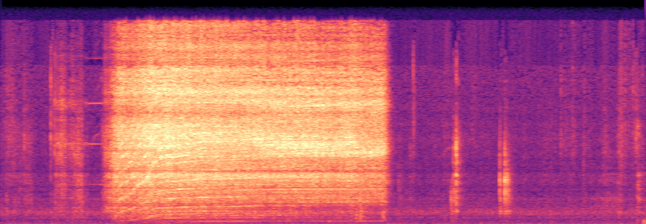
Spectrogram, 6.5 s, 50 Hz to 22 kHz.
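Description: A power screwdriver whirs steadily for about three seconds, backing odd screws out of a 1974 Gottlieb Captain Card pinball playfield during a teardown, followed by a few faint clicks and taps.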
